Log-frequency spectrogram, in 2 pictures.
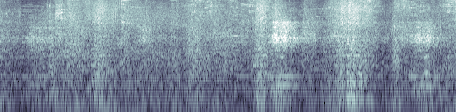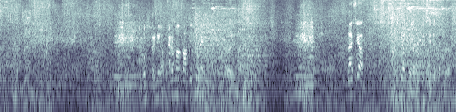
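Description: Magic spells burst and crackle in a busy fantasy battle.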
